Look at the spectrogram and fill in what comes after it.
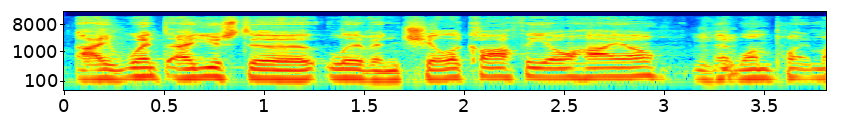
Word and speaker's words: Chillicothe: And that's how you pronounce it? I've seen the spelling. It's Chillicothe. – It ends with a T-H-E, right? – Yeah. Chillicothe. – Chillicothe.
